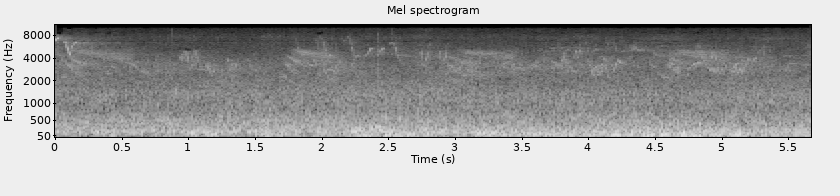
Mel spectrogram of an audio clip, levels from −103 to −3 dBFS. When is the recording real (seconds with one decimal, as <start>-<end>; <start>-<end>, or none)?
0.0-0.4; 2.8-3.4; 4.7-5.7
